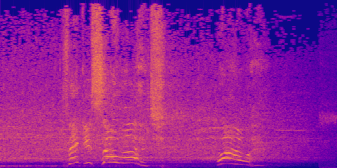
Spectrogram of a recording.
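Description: A woman sings powerfully over the music.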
